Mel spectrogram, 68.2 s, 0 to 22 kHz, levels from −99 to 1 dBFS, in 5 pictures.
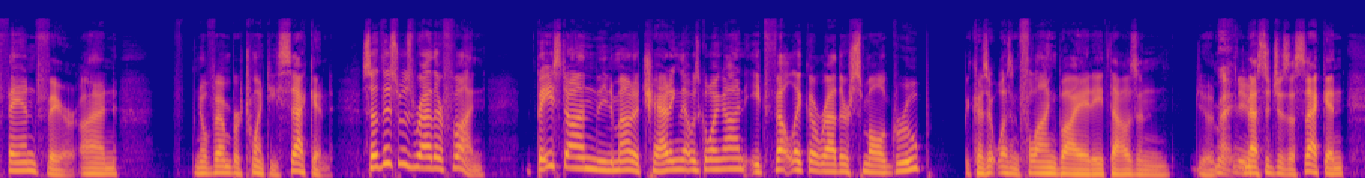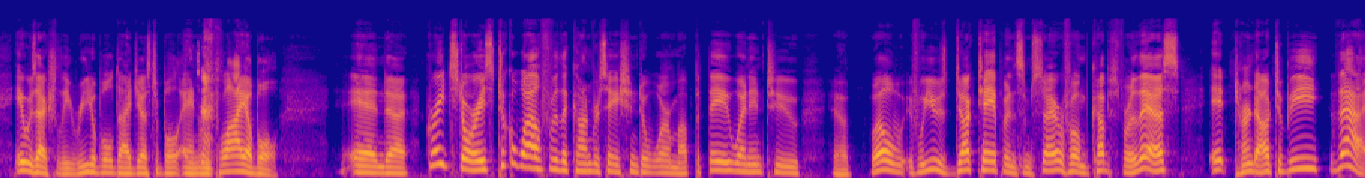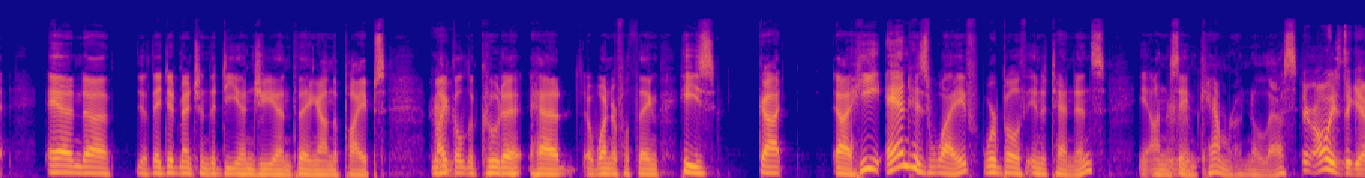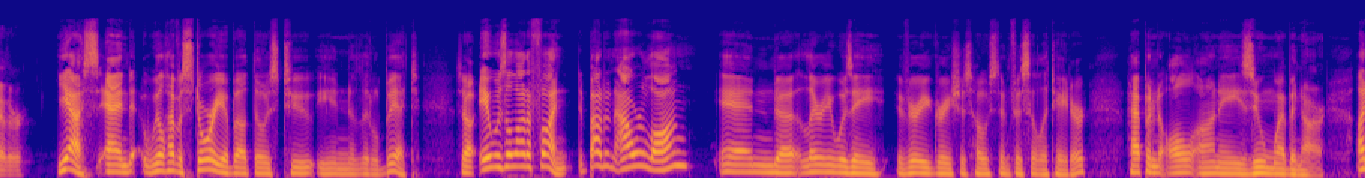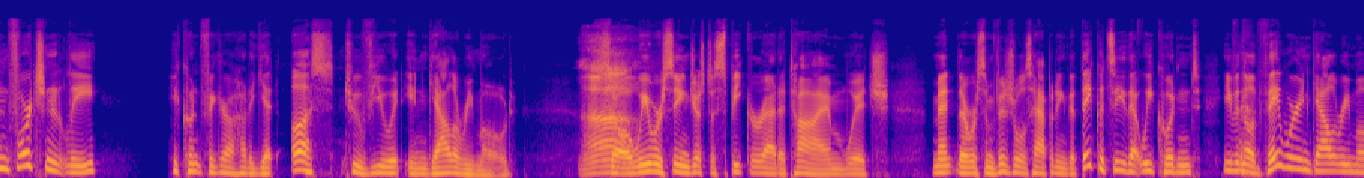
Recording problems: abrupt cut into speech; at the end

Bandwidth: 14 kHz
